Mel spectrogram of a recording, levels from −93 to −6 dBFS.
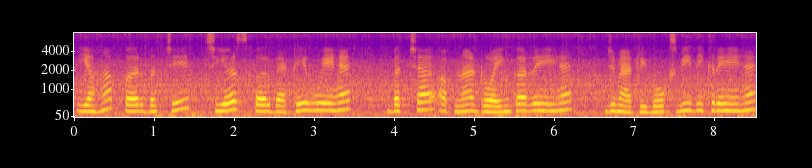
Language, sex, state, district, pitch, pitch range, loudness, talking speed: Hindi, female, Punjab, Pathankot, 235 Hz, 220-255 Hz, -14 LUFS, 140 wpm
